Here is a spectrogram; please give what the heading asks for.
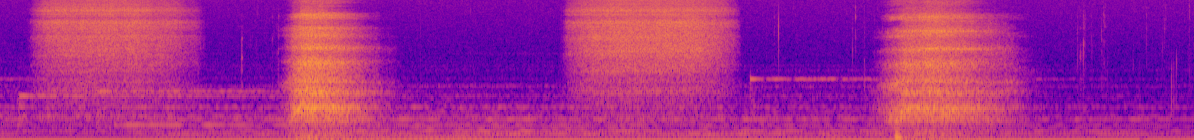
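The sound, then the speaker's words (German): Slow, deep breathing with air let out through the mouth: four long, airy breath sounds, evenly spaced and unhurried, over a faint, low hum. “versuche ganz langsam deine Atmung zu vertiefen. Mit jedem Atemzug etwas tiefer einzuatmen, die Luft aus deinem Mund herausfallen zu lassen.”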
